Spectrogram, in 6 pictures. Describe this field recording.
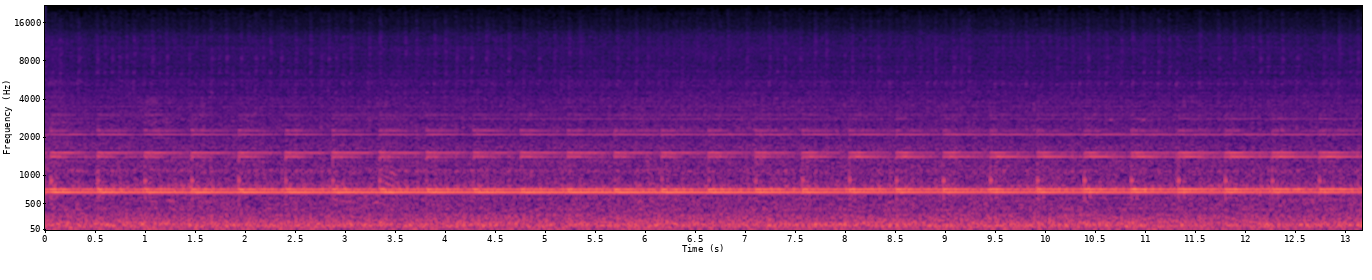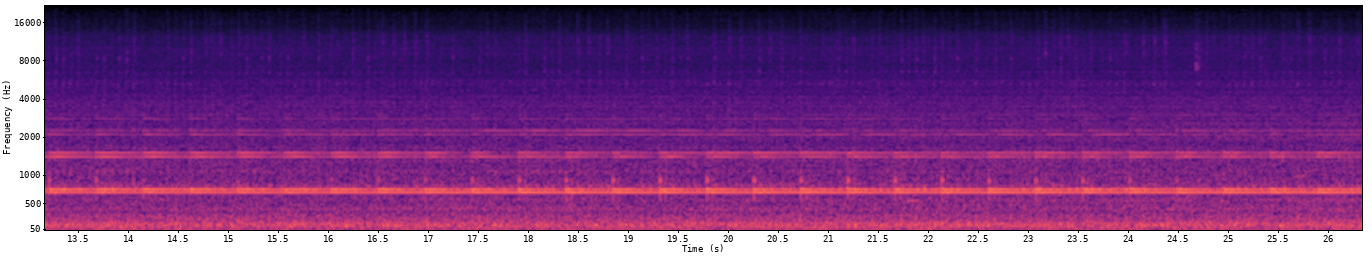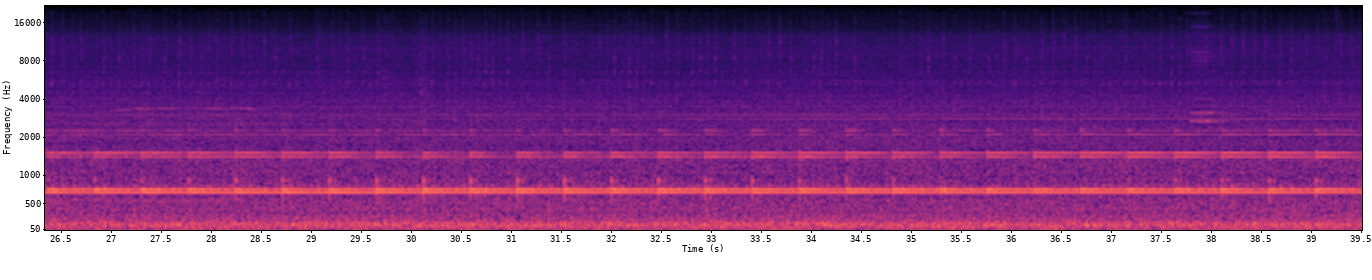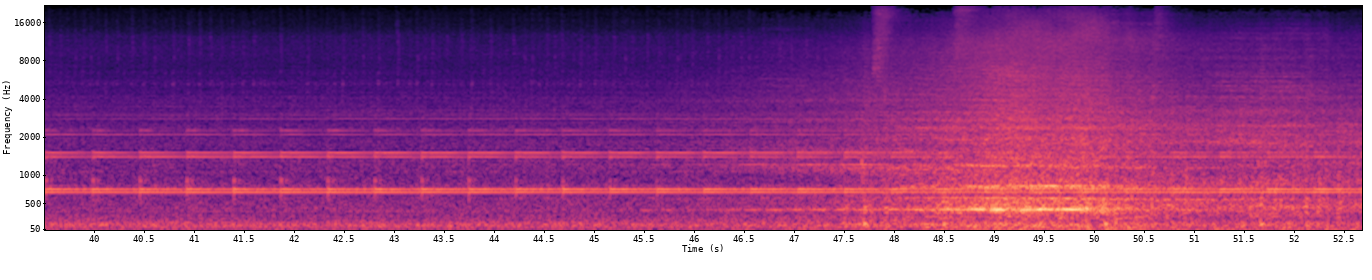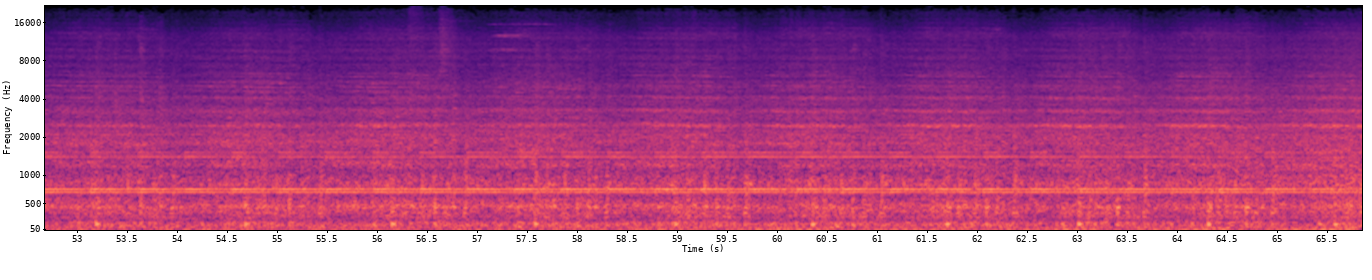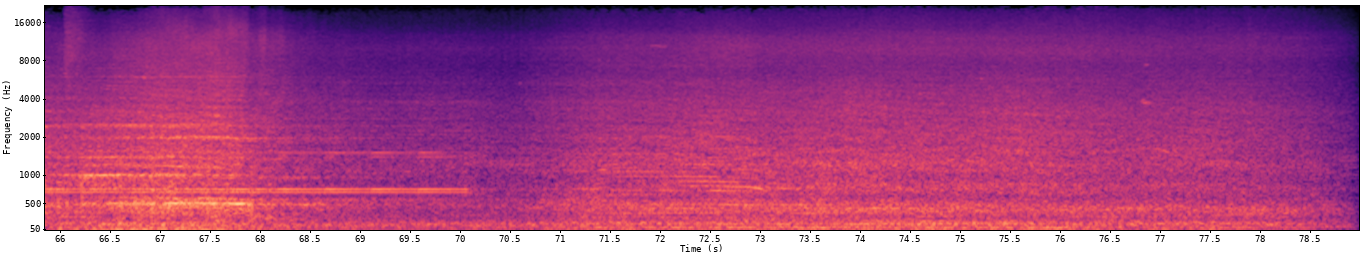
On the railroad crossing, The train runs through, Traffic sound, Zoom H2n MS+XY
